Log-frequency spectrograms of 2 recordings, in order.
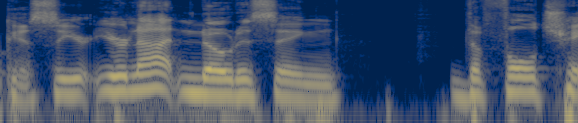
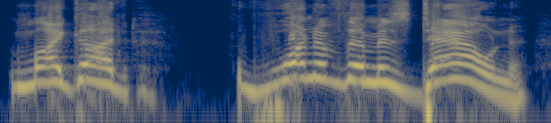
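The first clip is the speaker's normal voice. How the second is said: alarmed arena announcer, higher and louder; fighting game announcer; 7 semitones higher, 4 dB louder than usual. Acted. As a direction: announce the disaster over the crowd. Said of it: "the arena announcer is like".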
